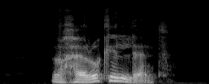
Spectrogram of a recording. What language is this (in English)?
Kabyle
